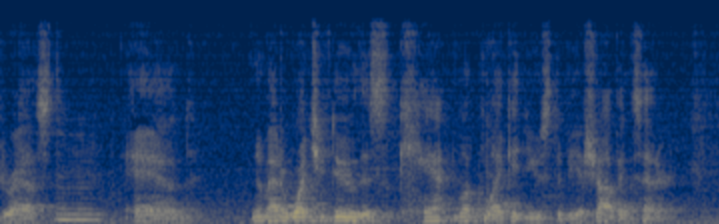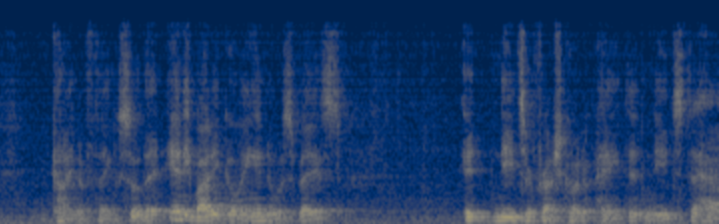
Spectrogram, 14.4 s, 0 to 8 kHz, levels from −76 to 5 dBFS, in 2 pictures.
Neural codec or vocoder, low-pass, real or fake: vocoder, 24 kHz, 100 mel bands, Vocos; 7.2 kHz; fake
